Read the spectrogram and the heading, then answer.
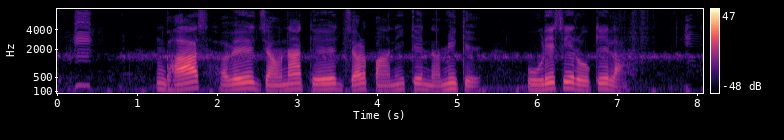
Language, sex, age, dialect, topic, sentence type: Bhojpuri, male, 18-24, Western, agriculture, statement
